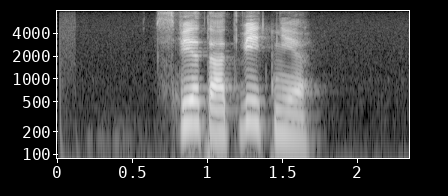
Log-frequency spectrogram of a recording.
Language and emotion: Russian, angry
